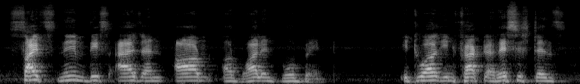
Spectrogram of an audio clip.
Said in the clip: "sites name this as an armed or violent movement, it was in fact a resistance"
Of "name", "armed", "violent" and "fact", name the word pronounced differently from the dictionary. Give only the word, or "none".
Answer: armed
